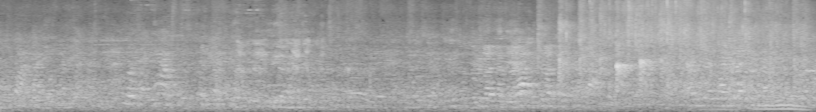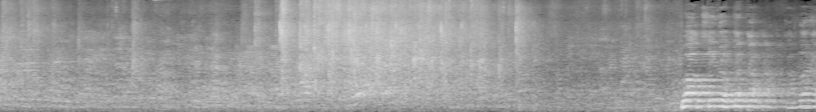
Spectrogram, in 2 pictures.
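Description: A man and a woman talk in a room with a slight echo.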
